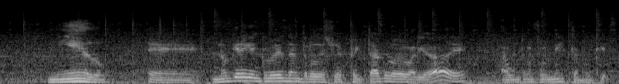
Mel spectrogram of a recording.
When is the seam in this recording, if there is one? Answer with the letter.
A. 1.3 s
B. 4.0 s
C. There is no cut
A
